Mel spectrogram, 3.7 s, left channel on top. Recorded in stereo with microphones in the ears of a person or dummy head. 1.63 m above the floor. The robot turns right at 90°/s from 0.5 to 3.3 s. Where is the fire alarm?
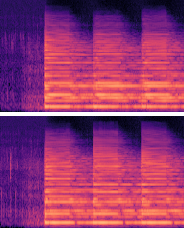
150° left, 1.8 m; by 3.6 s 10° left, 1.8 m.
